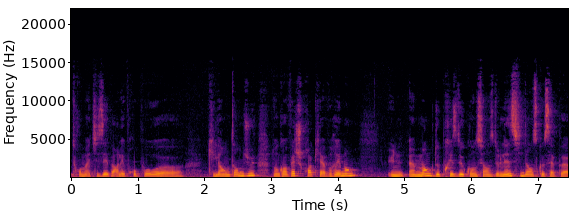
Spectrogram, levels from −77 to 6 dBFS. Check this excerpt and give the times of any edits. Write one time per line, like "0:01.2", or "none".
none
